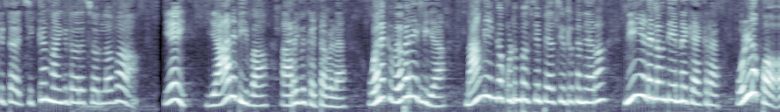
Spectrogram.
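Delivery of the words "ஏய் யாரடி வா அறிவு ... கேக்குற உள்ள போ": sharp scolding, rising in pitch; angry scolding. Acted. Elder scolds the maid for interrupting family talk, angry.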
